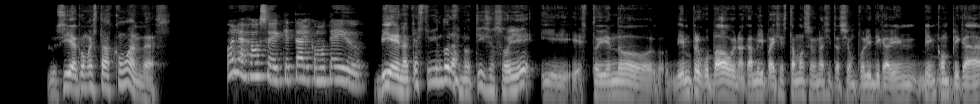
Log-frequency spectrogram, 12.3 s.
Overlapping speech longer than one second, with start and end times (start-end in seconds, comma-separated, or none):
none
